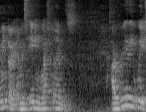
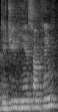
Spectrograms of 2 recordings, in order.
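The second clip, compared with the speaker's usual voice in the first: plain reading voice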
